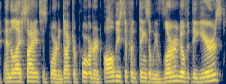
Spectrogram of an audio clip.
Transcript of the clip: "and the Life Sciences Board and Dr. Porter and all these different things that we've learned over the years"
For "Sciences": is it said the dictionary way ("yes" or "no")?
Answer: yes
